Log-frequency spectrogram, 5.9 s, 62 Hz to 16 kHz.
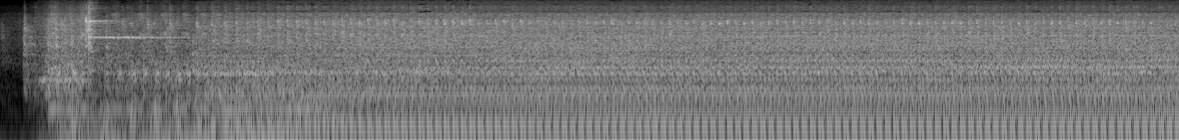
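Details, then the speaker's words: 2014 Honda GX120-powered air compressor that had no compression, first start: catches within a second and settles into a slightly uneven throbbing chug, rough while burning off excess oil. "Might take a minute to burn off all the excess oil and everything."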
